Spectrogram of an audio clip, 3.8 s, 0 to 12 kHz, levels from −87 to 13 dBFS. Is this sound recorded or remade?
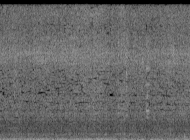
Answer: recorded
